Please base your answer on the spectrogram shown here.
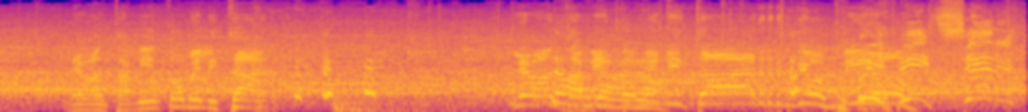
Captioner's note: laugh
